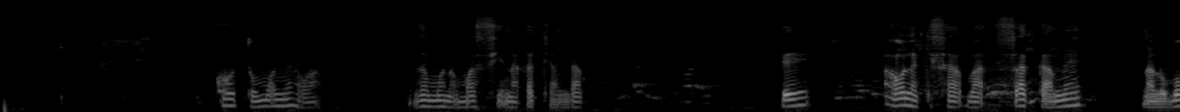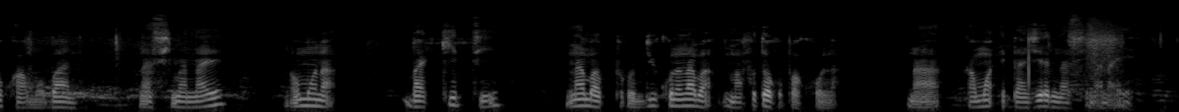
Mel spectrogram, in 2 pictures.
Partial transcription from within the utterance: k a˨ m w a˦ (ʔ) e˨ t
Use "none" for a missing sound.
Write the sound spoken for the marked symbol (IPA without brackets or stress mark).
ʔ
